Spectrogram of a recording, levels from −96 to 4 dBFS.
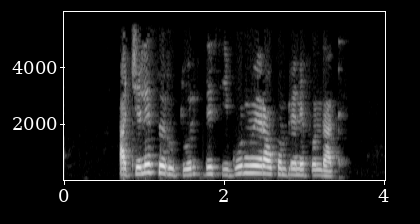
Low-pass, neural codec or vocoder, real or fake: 5.4 kHz; none; real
